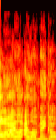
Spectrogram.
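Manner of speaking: high-pitched, a bit unhinged voice. Retelling a scene where Emmy interrupts: imitating Emmy's unhinged interruption. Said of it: "she interrupts and is like".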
